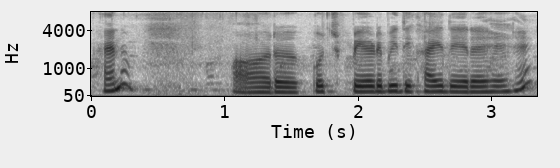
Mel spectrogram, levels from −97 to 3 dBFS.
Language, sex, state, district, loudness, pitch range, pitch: Hindi, female, Rajasthan, Jaipur, -15 LUFS, 185-200 Hz, 195 Hz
